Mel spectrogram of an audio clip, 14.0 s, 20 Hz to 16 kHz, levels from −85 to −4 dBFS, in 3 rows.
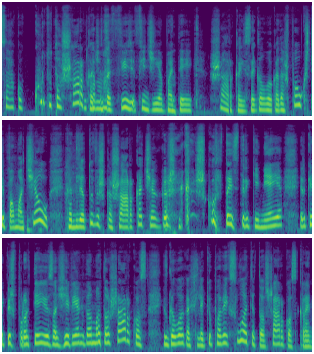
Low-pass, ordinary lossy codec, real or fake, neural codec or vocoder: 14.4 kHz; AAC, 64 kbps; real; none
